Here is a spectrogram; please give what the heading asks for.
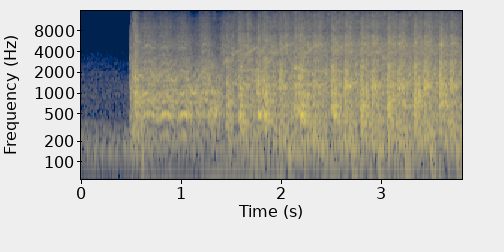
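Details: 2000 Ford F250 7.3 diesel, 208k miles, everything under the valve covers new except the injectors, new cam position sensor: steady cranking at roughly four turns a second, never catching; crank, no start, owner suspects injectors.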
